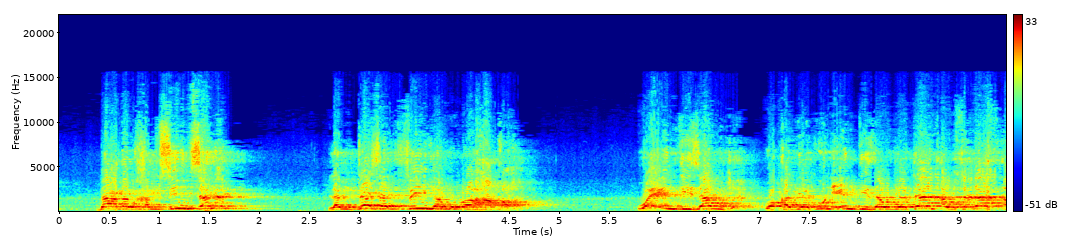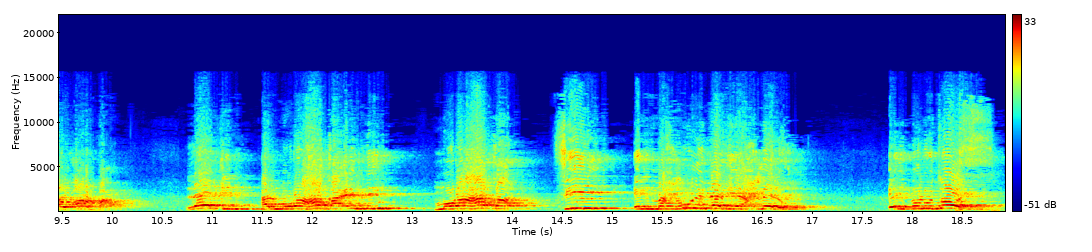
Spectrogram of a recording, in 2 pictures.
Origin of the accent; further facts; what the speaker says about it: Egypt; ومعلوم أننا كمصريين بيننا التحام، بيننا ارتباط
